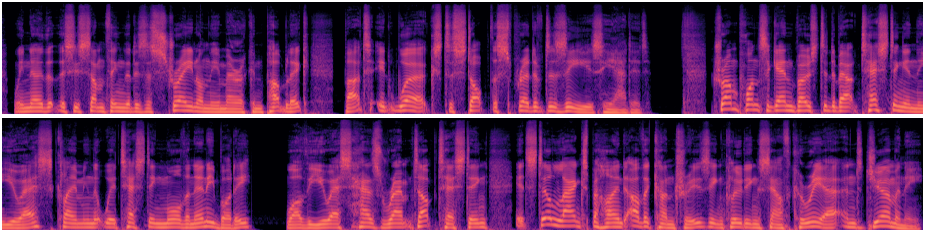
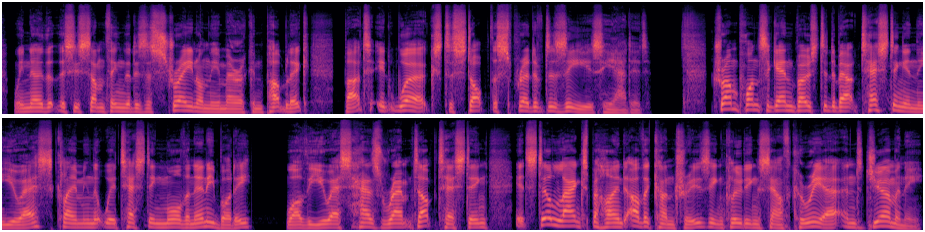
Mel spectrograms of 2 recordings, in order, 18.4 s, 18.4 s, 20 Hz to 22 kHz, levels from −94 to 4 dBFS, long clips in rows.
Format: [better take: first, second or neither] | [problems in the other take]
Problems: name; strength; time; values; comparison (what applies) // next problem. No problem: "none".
first | thin; somewhat; fading below 600 Hz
